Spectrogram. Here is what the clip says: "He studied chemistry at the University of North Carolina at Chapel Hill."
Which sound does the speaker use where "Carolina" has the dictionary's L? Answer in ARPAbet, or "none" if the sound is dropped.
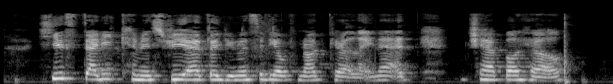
L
